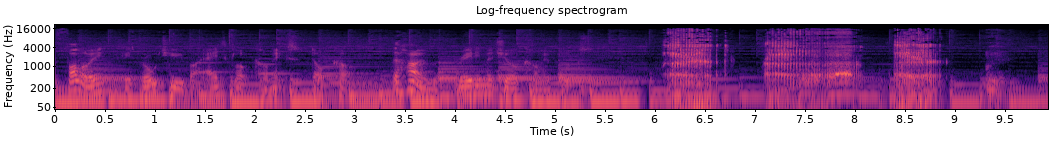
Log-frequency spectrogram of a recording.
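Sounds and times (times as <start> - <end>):
speech: 0.1 - 5.5
person belching: 6.1 - 9.5.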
